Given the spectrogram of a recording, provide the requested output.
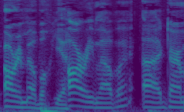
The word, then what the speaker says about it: Ari Melber: with RI melbour am I saying it right Ari melber yeah Ari melbour uh during Miami art week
